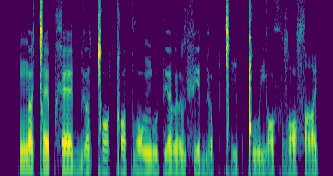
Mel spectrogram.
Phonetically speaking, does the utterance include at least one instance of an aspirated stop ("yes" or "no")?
no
